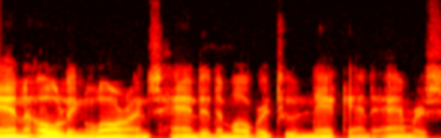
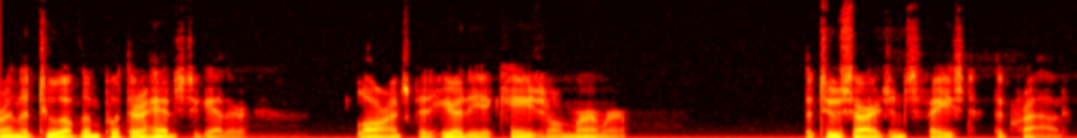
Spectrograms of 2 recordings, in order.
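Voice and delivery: plain reading voice

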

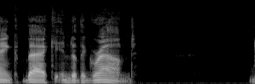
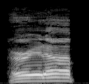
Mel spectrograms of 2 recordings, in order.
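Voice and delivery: raised, urgent call over the radio; 7 semitones higher, 9 dB louder, faster than usual. Acted. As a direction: hurry them along loudly. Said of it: "called Jake over the earpiece".

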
